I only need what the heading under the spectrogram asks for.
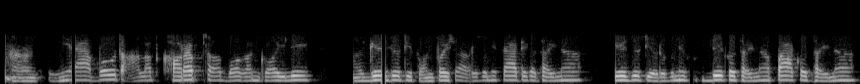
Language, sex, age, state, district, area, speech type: Nepali, female, 60+, West Bengal, Jalpaiguri, rural, conversation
